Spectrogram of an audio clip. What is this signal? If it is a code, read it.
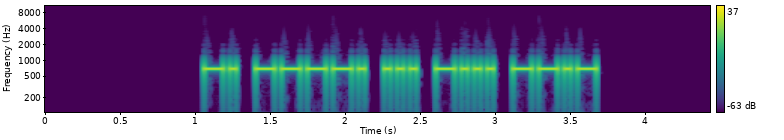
Morse code, heard as a keyed tone, about 28 wpm, 700 Hz. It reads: N9SBQ
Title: USA Call Signs - 5 Characters - 2x Character Spacing - 28wpm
